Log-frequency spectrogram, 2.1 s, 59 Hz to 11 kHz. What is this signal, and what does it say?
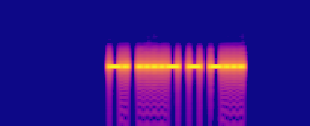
Morse code, heard as a keyed tone, about 50 wpm, 700 Hz. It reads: N4TB
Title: Easy Call Signs - 50wpm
